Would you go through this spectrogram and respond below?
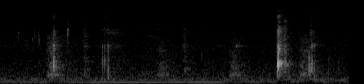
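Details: Two-week-old baby girl with hiccups: several soft, brief catching sounds at irregular intervals; newborn hiccups.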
